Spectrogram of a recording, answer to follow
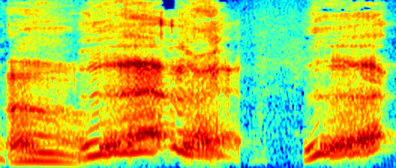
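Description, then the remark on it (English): A pregnant person clears their throat loudly and phlegmily, a rough, groaning rasp lasting about a second and a half, then a short pause before a second gravelly rasp starts up. “It's just, it's phlegmy. Okay. It's a pregnancy thing.”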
